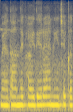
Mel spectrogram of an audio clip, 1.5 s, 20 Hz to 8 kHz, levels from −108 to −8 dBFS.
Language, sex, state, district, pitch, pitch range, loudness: Hindi, female, Uttarakhand, Uttarkashi, 220 Hz, 215-220 Hz, -10 LUFS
